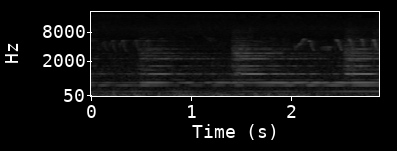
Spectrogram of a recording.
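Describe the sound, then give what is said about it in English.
A large bell rings out with long, sustained tones that resonate and hum continuously, with fresh strikes roughly every second, layered and reverberant, with no voices present. “Where's the sound? Not with the bell.”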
